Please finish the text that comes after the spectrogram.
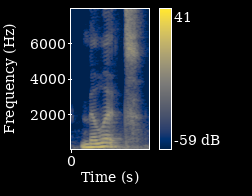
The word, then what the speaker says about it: Millett: And I'm like, oh, it's Millet.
